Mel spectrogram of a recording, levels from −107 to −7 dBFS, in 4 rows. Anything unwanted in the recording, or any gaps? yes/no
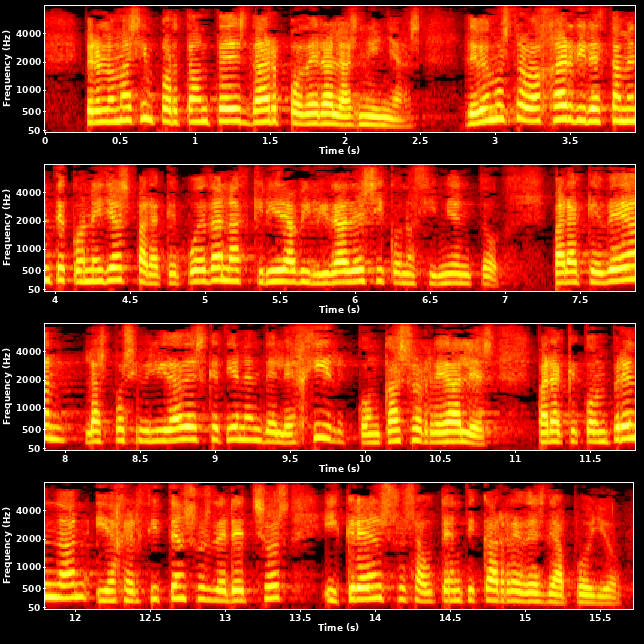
no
